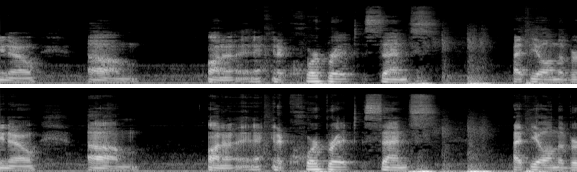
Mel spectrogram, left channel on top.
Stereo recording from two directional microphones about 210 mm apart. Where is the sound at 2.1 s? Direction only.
15° right (ahead or behind).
